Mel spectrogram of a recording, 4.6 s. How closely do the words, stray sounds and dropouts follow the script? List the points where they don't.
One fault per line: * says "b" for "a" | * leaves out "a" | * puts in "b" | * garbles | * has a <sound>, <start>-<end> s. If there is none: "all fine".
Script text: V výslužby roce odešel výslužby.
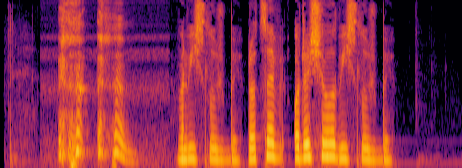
* has a cough, 0.6-1.4 s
